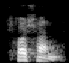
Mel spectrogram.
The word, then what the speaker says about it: শ্মশান: যেমন একটি শব্দ আমি বলি শ্মশান, তাহলে বা শয় মফলা, তাহলে বা শয় আকার দন্তান্ন, কিন্তু উচ্চারণটা যখন লিখবো তখন তালিবা শয়ের সাথে মফলা হবে না।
